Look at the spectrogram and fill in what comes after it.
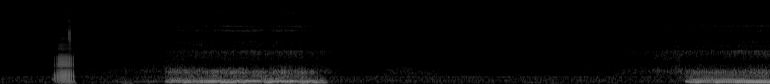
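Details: Adult snoring: a brief snort, then two long, loud, low rattling snores on breathing in, separated by a quiet pause in a still room.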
